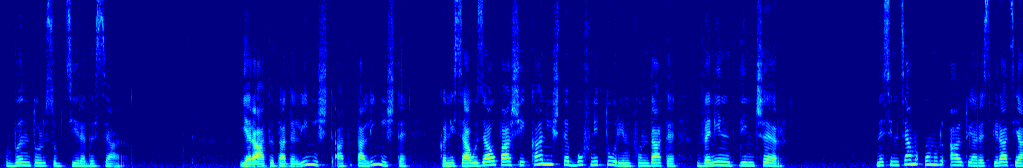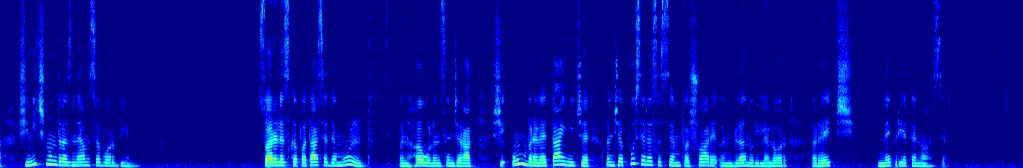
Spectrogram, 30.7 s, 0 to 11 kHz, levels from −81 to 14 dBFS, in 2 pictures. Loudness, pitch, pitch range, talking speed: -37 LUFS, 185 Hz, 165-210 Hz, 100 wpm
